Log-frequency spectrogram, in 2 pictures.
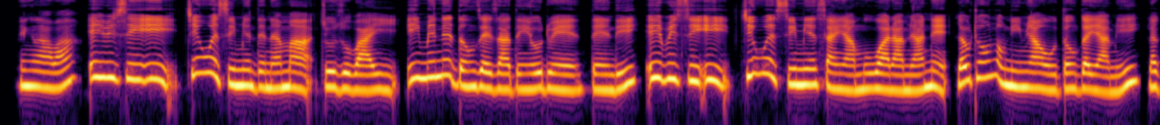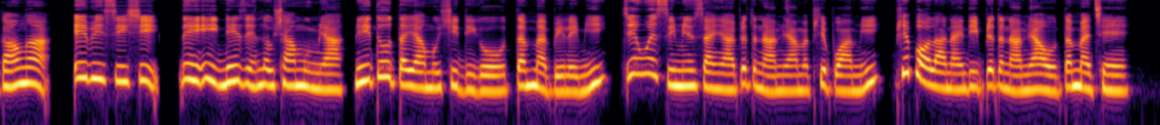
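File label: Burmese, female; voice over; myanmar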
